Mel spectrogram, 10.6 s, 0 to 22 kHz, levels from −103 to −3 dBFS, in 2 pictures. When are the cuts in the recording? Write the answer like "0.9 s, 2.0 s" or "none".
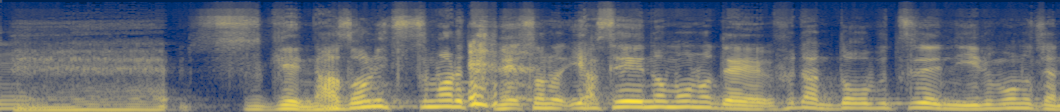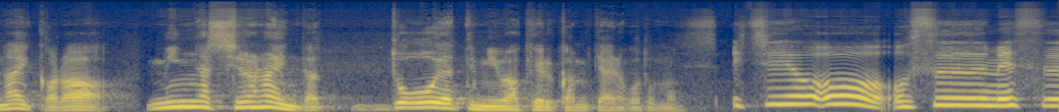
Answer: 2.4 s, 6.0 s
